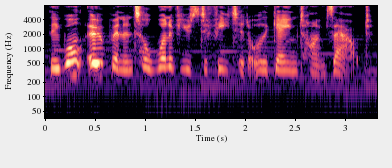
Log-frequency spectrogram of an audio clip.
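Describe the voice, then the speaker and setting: A woman's voice: lowish voice, moderate pace, dark tone, soft background music. A woman voicing a frantic female doctor who is losing her composure, stammering formally in an audio horror story. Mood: nervous, evasive. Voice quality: cracked, breathy. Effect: intercom speaker.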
